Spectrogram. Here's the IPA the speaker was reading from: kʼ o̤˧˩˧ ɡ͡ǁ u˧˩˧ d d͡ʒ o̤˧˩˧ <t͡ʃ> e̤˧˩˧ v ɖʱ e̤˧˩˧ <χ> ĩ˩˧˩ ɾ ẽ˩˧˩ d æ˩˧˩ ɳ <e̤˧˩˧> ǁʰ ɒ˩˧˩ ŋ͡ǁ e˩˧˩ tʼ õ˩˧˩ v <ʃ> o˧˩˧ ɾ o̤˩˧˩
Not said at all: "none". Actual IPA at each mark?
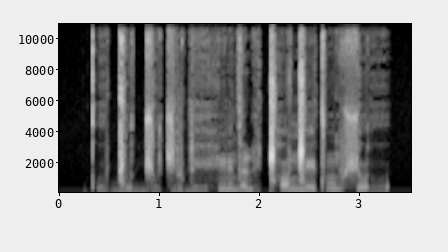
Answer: t͡ʃ, h, e̤˧˩˧, ʃ

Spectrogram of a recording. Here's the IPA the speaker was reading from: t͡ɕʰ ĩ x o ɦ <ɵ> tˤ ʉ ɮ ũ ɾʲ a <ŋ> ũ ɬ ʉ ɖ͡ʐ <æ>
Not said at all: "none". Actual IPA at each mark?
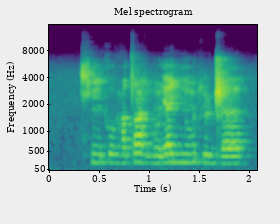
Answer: ɵ, ɲ, ɐ

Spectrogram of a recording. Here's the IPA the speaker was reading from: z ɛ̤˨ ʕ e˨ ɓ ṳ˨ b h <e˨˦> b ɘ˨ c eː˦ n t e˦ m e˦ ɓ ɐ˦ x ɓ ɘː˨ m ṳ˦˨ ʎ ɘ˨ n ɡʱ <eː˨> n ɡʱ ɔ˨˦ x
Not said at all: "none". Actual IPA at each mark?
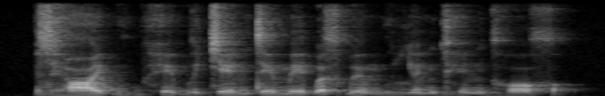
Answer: e˨, e˨

